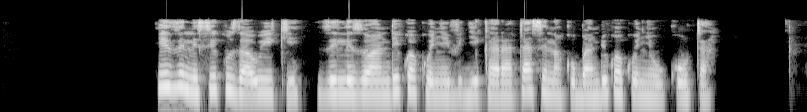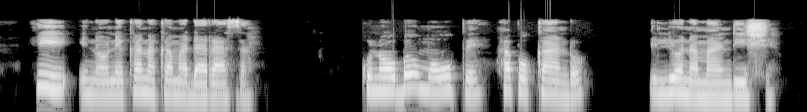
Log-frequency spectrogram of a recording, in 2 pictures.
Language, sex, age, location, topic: Swahili, female, 25-35, Kisumu, education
